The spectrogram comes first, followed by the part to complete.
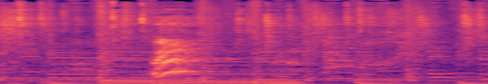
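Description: Background music with a steady beat, over which a dog gives one short yelp, rising and falling in pitch, about three-quarters of a second in, during play with another dog.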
